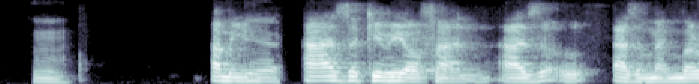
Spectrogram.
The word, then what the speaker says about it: Kiwior: far as more it's kivio um obviously in Polish you pronounce your W's as V's um so yeah kivio is is that or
